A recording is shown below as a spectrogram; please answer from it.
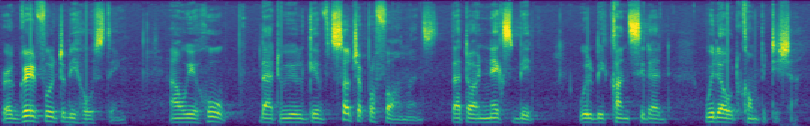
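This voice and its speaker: Emphatic Jamaican man giving a speech. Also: normal speed. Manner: animated, emphatic, climbing pitch on key points. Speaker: government minister. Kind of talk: formal speech at an event.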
